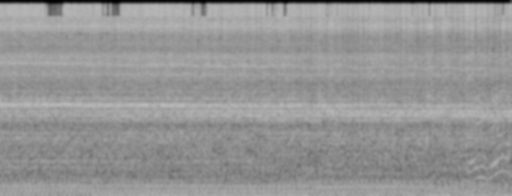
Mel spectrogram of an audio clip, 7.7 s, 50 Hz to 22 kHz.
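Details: Chevy S10 street rod, homemade turbo setup with carbs, fired up after carb tweak, run in shop: loud uneven idle, lumpy low pulses, stumbling beat like a cylinder dropping in and out; rough idle, cause unconfirmed.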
